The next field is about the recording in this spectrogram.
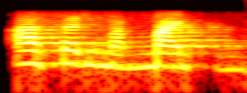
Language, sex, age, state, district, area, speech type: Kannada, female, 18-30, Karnataka, Hassan, urban, conversation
